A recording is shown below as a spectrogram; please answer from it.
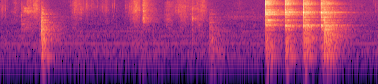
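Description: Metal utensil scraping and knocking against a bowl while pulling cooked spaghetti squash into stringy strands, a few scattered clinks and then a quick series of four sharp scrapes, close and clear.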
